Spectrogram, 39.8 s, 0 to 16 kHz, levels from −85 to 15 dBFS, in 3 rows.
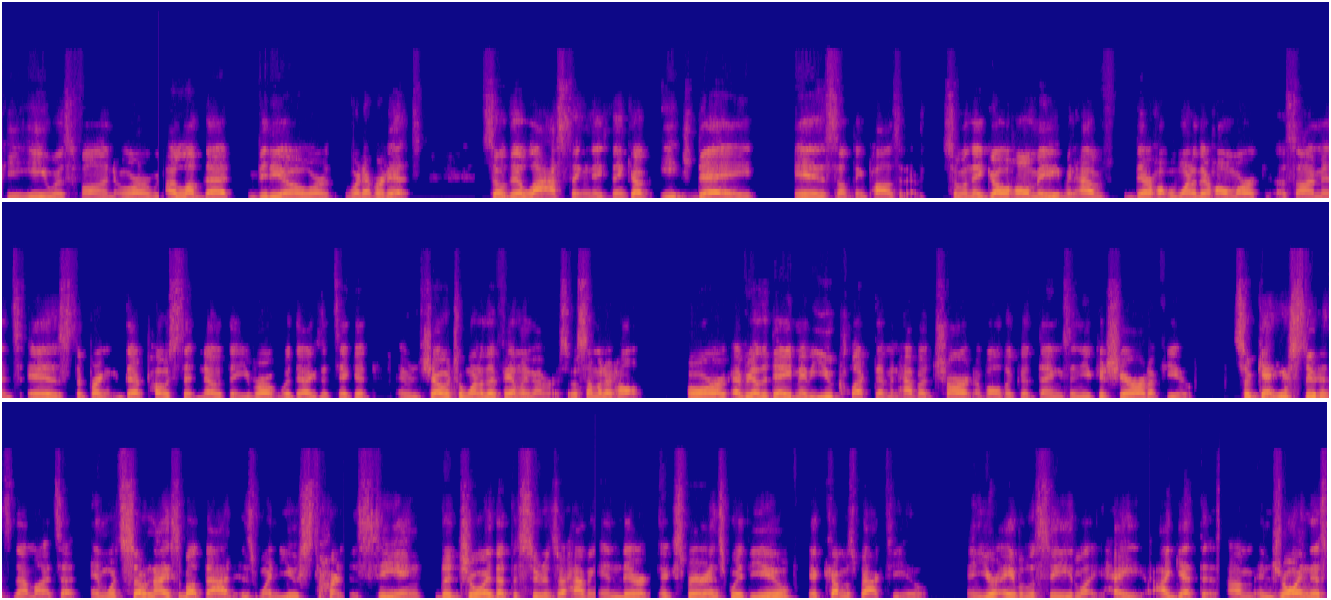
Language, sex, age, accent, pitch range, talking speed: English, male, 30-49, American, 110-140 Hz, 205 wpm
